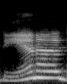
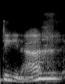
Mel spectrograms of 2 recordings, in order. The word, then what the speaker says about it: Dina: name is Dina people call me Deanna Diana Diana all kinds of random things but it's pronounced Dina but I'm open for you calling me whatever is nice and wonderful but it is Dina I am a Maps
